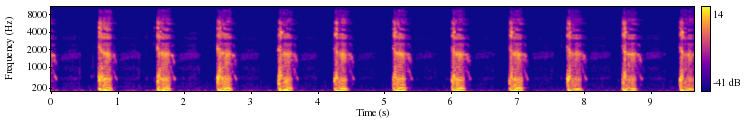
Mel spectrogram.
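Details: Harsh, forceful cough in a person reporting a tight chest and steady oxygen levels after a rough weekend; a long run of about twelve coughs, roughly one a second, over a low hum; painful coughing.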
